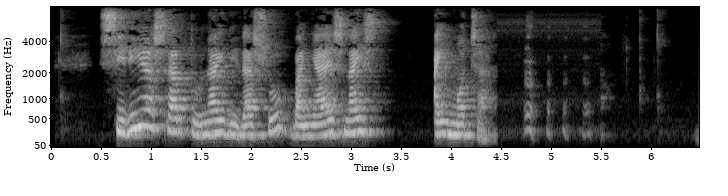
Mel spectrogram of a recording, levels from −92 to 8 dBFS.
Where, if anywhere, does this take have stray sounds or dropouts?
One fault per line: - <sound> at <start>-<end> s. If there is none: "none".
- laugh at 4.7-5.4 s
